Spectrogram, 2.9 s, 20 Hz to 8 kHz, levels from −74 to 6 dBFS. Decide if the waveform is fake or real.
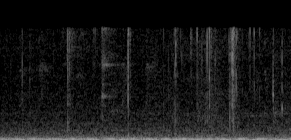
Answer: real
